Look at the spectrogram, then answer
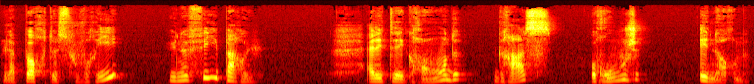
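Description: A woman narrating a short story as an audiobook reader, with an expressive, dramatic reading. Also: sits low, takes it slowly, long pauses, slightly rough.

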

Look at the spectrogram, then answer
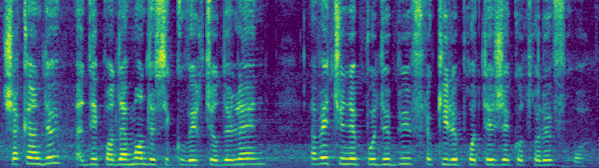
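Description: Mellow-voiced woman reading an audiobook. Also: a little high, faint music behind. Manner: steady, measured reading. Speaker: narrator. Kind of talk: audiobook reading of a classic novel.

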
